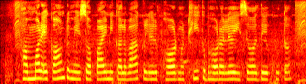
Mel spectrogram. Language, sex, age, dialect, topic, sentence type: Maithili, female, 18-24, Southern/Standard, banking, question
